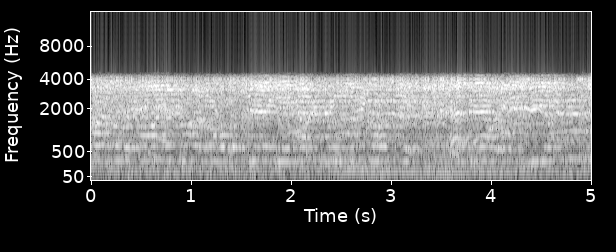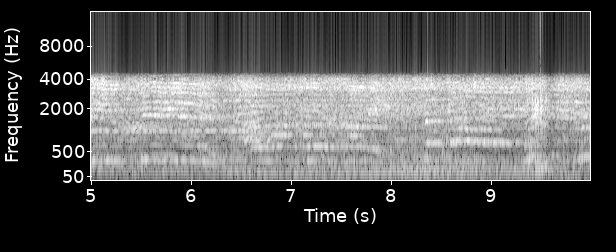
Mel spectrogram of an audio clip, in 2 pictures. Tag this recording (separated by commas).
Truck, Vehicle, Speech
